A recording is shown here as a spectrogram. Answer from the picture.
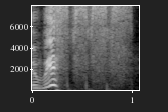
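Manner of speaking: high Scottish voice, hissed final s; put-on Scottish with lingering sibilants; Scottish accent. Shown as a demonstration. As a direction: lean on the "Wisps" in Scottish. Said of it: "you gotta do it for the people".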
